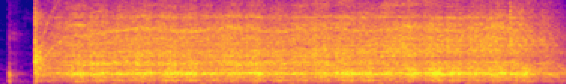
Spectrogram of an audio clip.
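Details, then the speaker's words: Suzuki Jimny with a second-hand engine sold as fully tested, first crank after install; fast, even, hollow cranking whir with no puffing or labouring, turning over too freely; no compression. "Sounds like an engine turning over that's not actually making any compression."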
